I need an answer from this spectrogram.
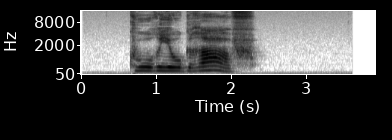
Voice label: "Choreograph", German; masculine

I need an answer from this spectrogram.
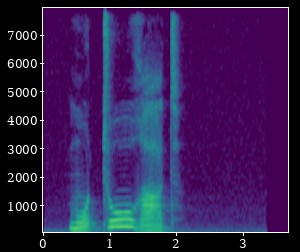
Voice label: "motorrad", German; nouns gender feminine

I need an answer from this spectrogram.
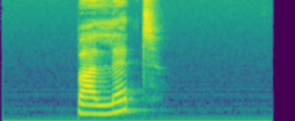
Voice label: "Ballett", German

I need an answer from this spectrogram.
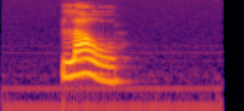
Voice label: "blau", German; alphabet

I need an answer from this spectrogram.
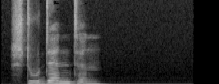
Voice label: "studenten", German

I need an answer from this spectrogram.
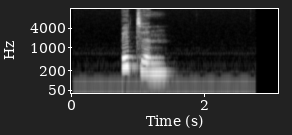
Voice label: "bitten", German; verbs present tense regular

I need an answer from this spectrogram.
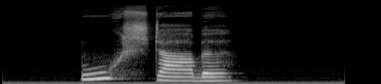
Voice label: "buchstabe", German; neuter

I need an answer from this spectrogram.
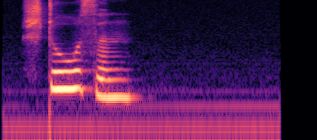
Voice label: "stossen", German; verbs present tense irregular

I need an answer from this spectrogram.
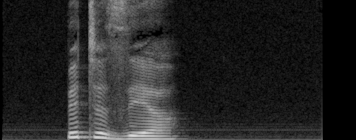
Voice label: bitte sehr, German

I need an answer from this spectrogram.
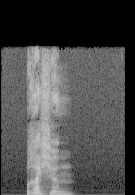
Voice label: "brechen", German; verbs present tense irregular

